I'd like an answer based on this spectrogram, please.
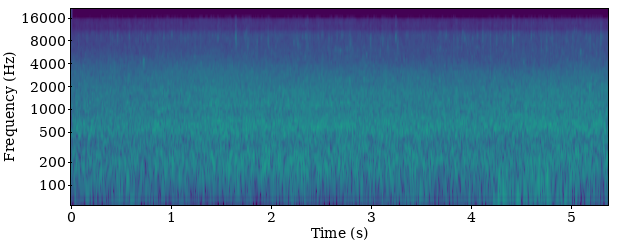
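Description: Ocean surf washing onto a sandy beach: a steady, even rushing noise with no breaks.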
